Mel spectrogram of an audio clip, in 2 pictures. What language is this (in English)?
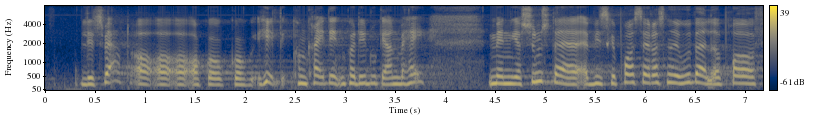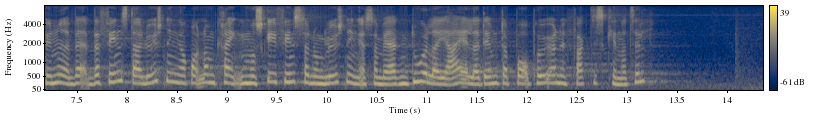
Danish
